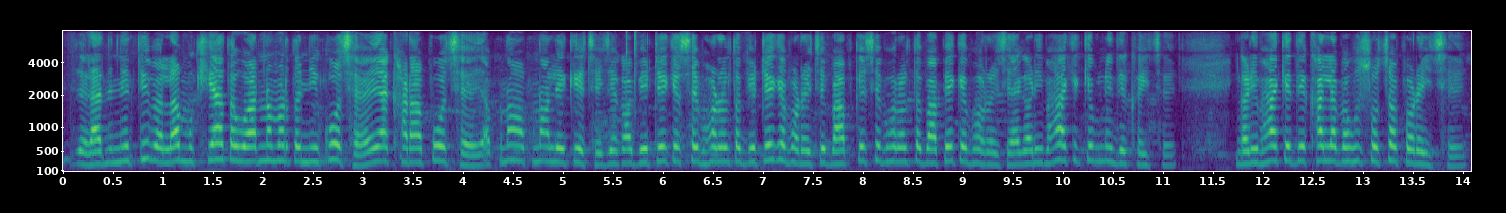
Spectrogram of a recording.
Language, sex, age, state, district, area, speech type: Maithili, female, 60+, Bihar, Muzaffarpur, urban, spontaneous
